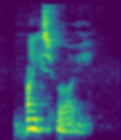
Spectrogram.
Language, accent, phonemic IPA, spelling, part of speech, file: English, Southern England, /ˈvaɪsˌɹɔɪ/, viceroy, noun, LL-Q1860 (eng)-viceroy.wav
- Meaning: 1. One who governs a country, province, or colony as the representative of a monarch 2. A zongdu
